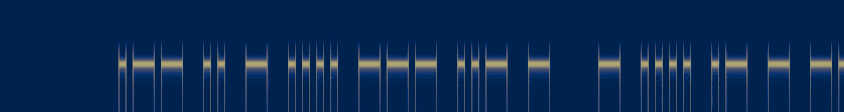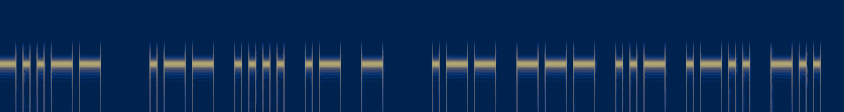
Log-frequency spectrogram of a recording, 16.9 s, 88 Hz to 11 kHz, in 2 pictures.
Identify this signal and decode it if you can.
Morse code, heard as a keyed tone, about 17 wpm, 700 Hz. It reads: WITHOUT THAT, WHAT WOULD
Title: Sentences from Top 600 Words 17wpm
